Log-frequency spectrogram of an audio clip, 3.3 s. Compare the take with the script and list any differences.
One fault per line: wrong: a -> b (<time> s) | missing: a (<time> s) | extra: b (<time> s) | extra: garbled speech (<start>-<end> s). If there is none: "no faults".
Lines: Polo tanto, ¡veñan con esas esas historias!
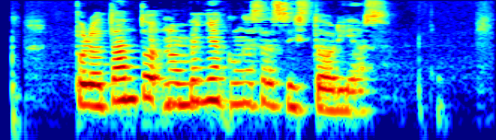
extra: non (1.1 s)
missing: esas (1.9 s)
